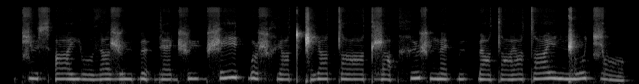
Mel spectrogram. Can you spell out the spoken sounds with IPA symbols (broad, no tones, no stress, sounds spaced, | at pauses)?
t͡ɕ ʉ s ʔ ɑː j o ð ɑ ʐ ʉ ɓ œ ʔ ɡ æ ɡ ʂ yː ɡ ʂ eː ʔ ɓ ɔ ʂ x yː tˤ ɡ͡ǁ ʉː tˤ ɑː tˤ ʐ ɑ ʔ x ʉ ʂ ŋ͡m æ k͡p ʉ k͡p æ tˤ o j œ tˤ eː ŋ͡ǁ o t͡ɕ ɔ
